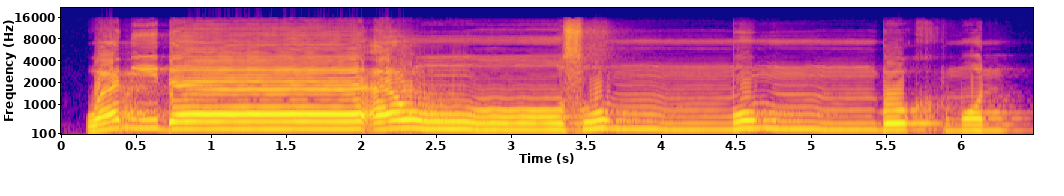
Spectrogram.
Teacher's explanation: Tapi kalau kita sambung, maka an dibaca dengung kepada huruf shad, dibaca ikhfa hakiki.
